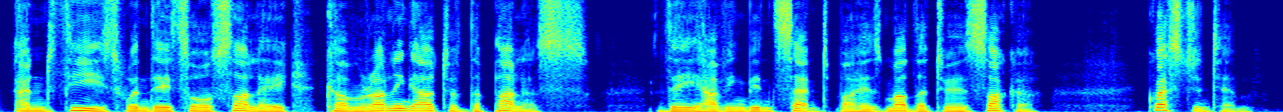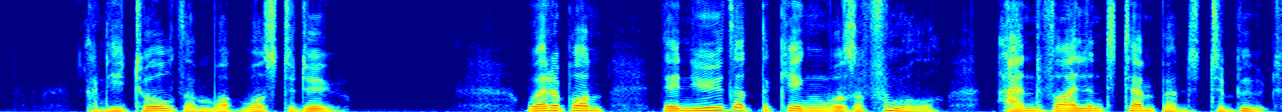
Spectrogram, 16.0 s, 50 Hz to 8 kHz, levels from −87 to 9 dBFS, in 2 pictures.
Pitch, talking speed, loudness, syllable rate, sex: 135 Hz, 170 wpm, -18 LUFS, 4.2 syllables/s, male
